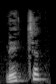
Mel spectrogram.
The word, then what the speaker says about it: めっちゃ: めっちゃでもあの東京の人がこう言うときにイントネーションがちょっと違うんですよ。例えばあの何めっちゃむっちゃとか言わないですか。これね間違いなんですよ。めっちゃなんですよ。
